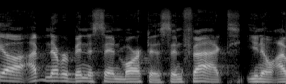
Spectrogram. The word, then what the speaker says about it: San Marcos: Because I'm pronouncing it the way that you would say it in Spanish. San Marcos, right? And they were like, "No, it's San Marcus." Like Marcus, not Marcos.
